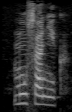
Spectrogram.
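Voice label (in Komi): "мусаник", Komi, female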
